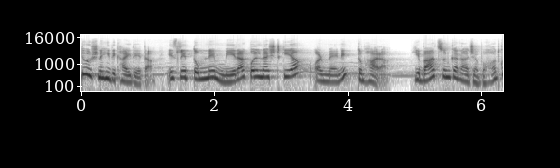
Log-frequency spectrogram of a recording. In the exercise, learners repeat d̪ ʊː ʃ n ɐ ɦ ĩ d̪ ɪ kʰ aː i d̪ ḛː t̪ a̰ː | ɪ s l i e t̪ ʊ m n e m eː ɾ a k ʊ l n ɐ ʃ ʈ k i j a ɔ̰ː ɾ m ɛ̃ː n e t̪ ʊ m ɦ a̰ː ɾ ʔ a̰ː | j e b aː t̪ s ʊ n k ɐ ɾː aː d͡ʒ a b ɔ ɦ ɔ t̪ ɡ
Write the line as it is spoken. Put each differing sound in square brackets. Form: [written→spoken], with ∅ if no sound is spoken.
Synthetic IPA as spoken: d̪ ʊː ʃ n ɐ ɦ ĩ d̪ ɪ kʰ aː i d̪ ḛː t̪ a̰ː | ɪ s l i e t̪ ʊ m n e m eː ɾ a k ʊ l n ɐ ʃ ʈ k i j a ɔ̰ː ɾ m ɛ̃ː n e t̪ ʊ m ɦ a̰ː ɾ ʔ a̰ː | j e b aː t̪ s ʊ n k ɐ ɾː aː d͡ʒ a b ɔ ɦ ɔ t̪ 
